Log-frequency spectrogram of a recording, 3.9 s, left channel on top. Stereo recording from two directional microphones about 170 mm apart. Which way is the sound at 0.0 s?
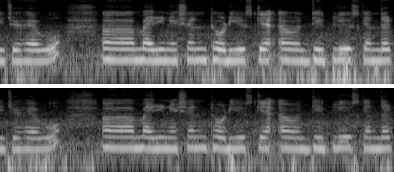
20° left (ahead or behind).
